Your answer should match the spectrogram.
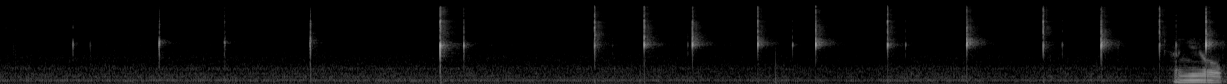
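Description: Plastic rocker of a wall light switch clicking back and forth by hand. It starts with a few soft clicks, then gives sharper snaps about two a second from about four seconds in. The freshly reassembled switch is being rocked to test that it locks into its on and off positions.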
